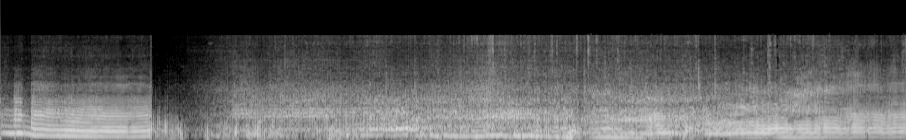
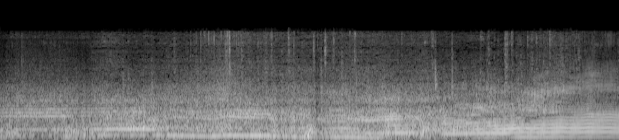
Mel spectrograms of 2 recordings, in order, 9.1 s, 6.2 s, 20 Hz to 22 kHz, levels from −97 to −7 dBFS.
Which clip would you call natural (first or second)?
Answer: second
